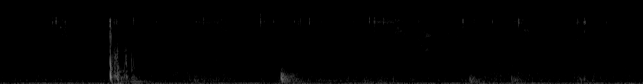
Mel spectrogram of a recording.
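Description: Near silence with soft rustling and a few light knocks as hands handle crocheted cord on a tabletop. The loudest knock comes about a second in, another a little before three seconds, then fainter taps.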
